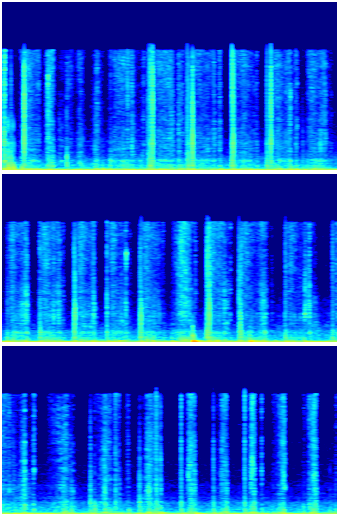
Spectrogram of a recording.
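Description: Fingertips and nails scratch and tap on the knit fabric upper near the toe of a black Adidas NMD sneaker with a rubber sole, the hollow shoe resting on a wooden shelf. The result is a quiet, steady, muffled rustle of dense quick scratches and soft taps, heavy in the low end. One sharper, louder tap stands out about halfway through.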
